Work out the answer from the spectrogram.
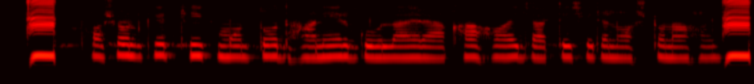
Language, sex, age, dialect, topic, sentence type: Bengali, female, 25-30, Northern/Varendri, agriculture, statement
